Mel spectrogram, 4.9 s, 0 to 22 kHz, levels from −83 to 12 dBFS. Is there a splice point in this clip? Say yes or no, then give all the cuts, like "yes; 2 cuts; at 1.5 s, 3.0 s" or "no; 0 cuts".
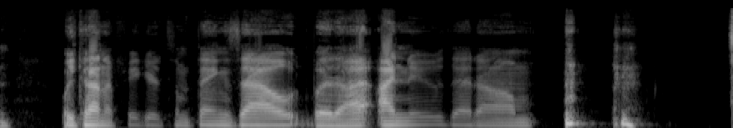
no; 0 cuts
